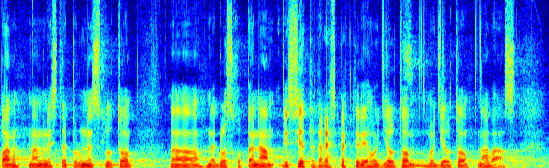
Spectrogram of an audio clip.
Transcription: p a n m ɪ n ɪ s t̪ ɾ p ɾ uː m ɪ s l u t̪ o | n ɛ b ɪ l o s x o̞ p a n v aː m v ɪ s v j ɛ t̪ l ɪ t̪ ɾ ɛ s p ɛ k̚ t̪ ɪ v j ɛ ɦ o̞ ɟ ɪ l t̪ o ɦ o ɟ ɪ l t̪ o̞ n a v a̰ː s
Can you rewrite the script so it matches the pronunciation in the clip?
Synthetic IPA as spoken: p a n m ɪ n ɪ s t̪ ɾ p ɾ uː m ɪ s l u t̪ o | n ɛ b ɪ l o s x o̞ p ɛ n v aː m v ɪ s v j ɛ t̪ l ɪ t̪ ɾ ɛ s p ɛ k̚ t̪ ɪ v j ɛ ɦ o̞ ɟ ɪ l t̪ o ɦ o ɟ ɪ l t̪ o̞ n a v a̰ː s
